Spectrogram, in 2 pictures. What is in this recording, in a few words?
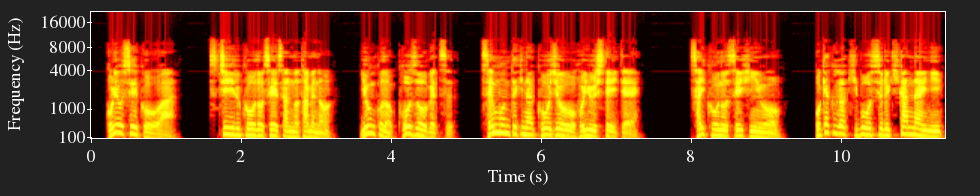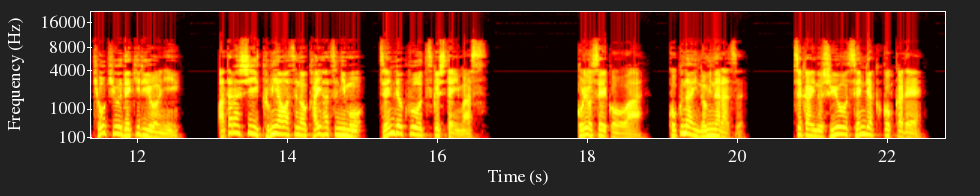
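Japanese, male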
